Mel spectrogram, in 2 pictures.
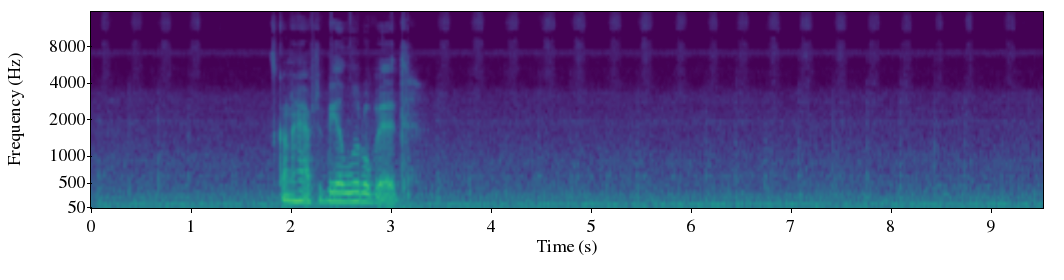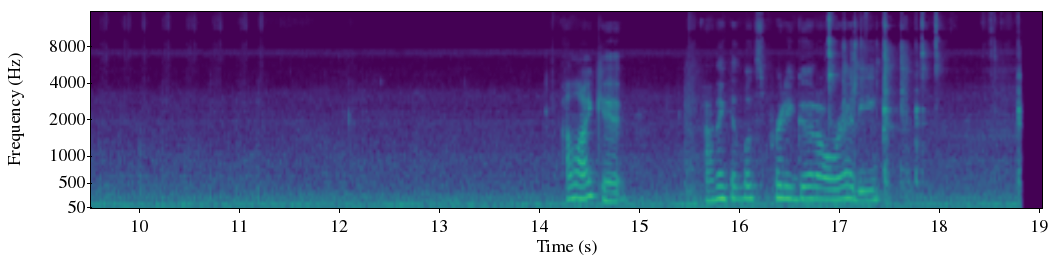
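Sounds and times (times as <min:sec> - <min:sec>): paintbrush strokes on canvas: 0:00.0 - 0:01.2, 0:03.4 - 0:11.4
steady low hum: 0:00.0 - 0:18.8.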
